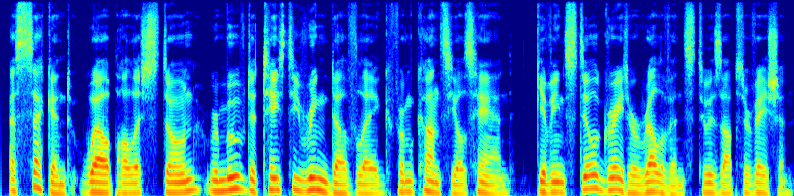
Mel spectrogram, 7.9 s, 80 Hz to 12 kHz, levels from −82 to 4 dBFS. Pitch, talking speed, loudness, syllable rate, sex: 130 Hz, 150 wpm, -18 LUFS, 5.0 syllables/s, male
